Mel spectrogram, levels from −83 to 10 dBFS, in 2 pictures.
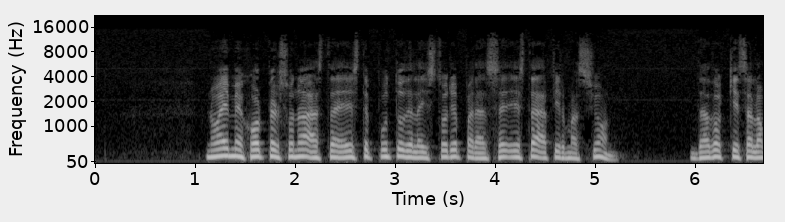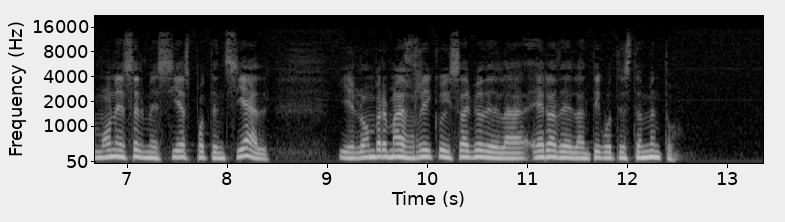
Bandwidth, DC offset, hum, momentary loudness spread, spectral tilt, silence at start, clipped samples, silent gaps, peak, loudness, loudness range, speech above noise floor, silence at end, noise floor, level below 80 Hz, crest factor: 12 kHz; under 0.1%; none; 7 LU; -7.5 dB/octave; 1.1 s; under 0.1%; none; -6 dBFS; -20 LUFS; 3 LU; 38 dB; 0.85 s; -57 dBFS; -60 dBFS; 14 dB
